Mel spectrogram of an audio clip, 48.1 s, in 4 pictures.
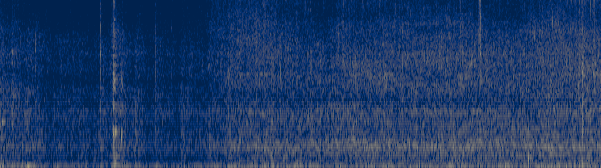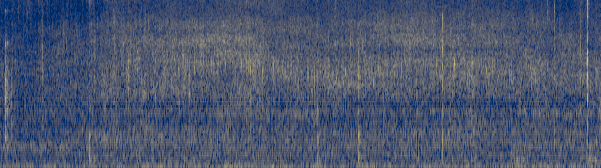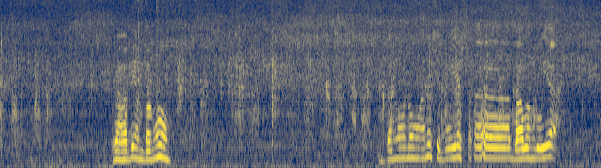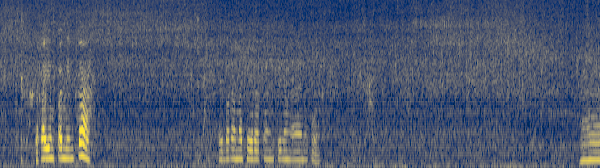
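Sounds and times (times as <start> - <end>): chicken sizzling in a frying pan: 2.3 - 48.0
spatula turning food in pan: 8.9 - 41.9, 42.5 - 47.2.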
